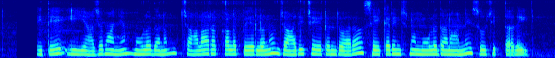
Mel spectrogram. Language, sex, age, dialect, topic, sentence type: Telugu, male, 36-40, Telangana, banking, statement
